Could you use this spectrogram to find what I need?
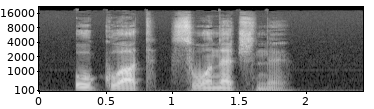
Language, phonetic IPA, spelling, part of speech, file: Polish, [ˈukwat swɔ̃ˈnɛt͡ʃnɨ], Układ Słoneczny, proper noun, Pl-Układ Słoneczny.ogg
